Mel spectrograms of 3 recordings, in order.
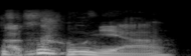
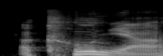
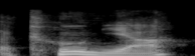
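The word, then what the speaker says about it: Acuña: so eloquently corrected him it's acuna akuna i mean you hear his name if you're a braves fan you should be able to say his name you hear it a million times idiot it's a cunya ronaldo cunha jr those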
